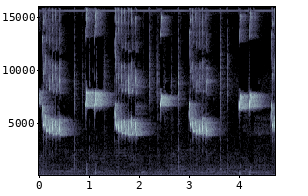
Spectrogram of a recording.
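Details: Phone recording of a common iora in full song loaded with cililin imitations: bright, piercing whistles traded with quick chattering clusters of harsh pulsed notes, cycling roughly once per second with short silent gaps.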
